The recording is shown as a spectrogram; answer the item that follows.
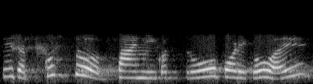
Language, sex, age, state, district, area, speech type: Nepali, female, 18-30, West Bengal, Darjeeling, rural, conversation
